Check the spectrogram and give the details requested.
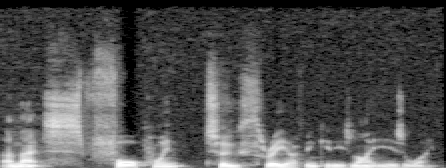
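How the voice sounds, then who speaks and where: A man's voice: lowish voice, slow pace, gravelly, a little mellow, rough recording. An older man giving an informal lecture to an astronomy club, with dry, wry humour and chatty asides. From England.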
